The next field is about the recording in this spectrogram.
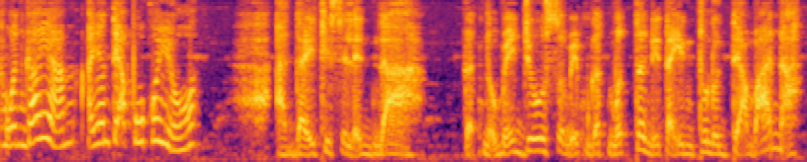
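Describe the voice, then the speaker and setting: A woman playing a caring, hard-working mother in an audio drama, with tender, drawn-out phrasing. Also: medium pitch, breathy edge.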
